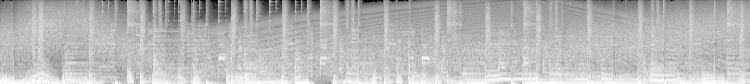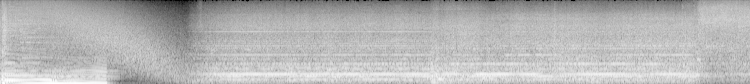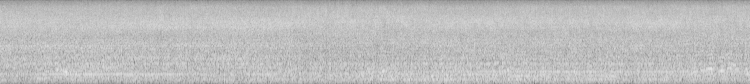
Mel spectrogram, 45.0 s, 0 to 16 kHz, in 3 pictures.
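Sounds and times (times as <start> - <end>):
machine hum: 0.0 - 28.9.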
